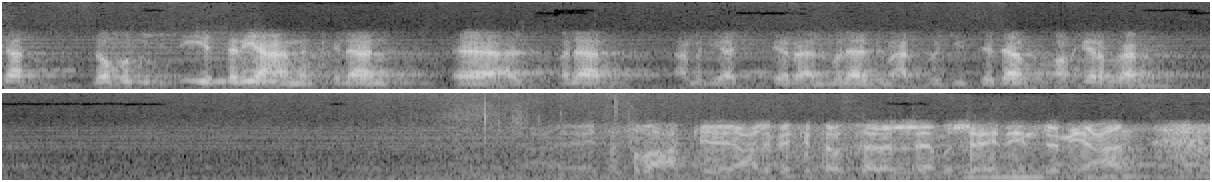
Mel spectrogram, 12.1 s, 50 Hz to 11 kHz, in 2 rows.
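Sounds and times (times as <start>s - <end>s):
faint broadcast line hiss: 0.0s - 12.0s.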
